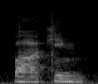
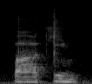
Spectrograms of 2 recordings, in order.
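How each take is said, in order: The two takes are said the same way.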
